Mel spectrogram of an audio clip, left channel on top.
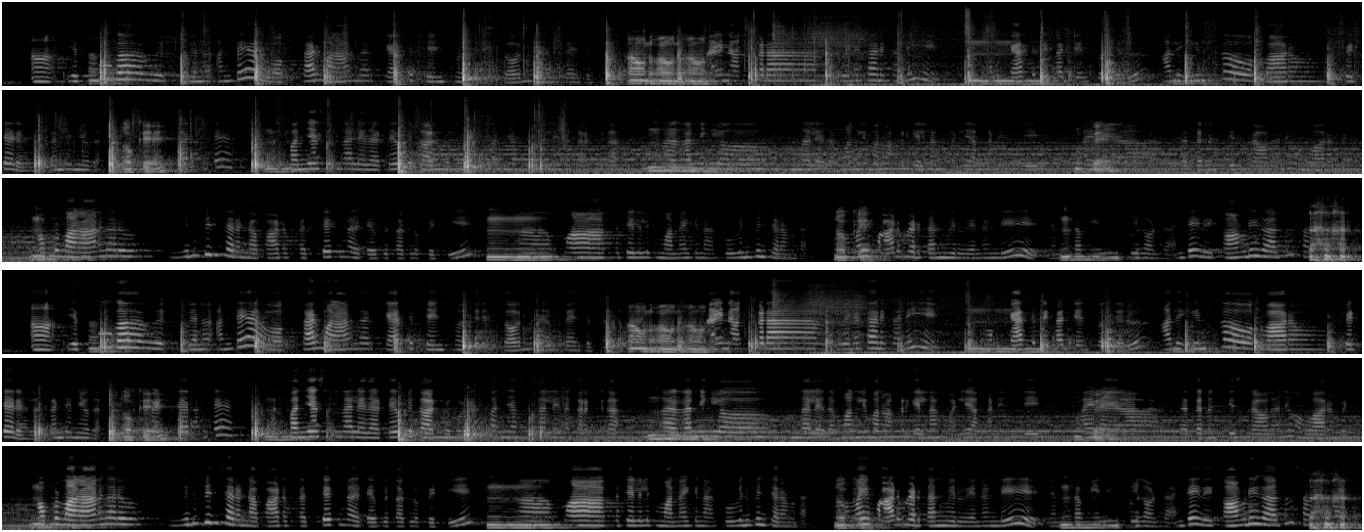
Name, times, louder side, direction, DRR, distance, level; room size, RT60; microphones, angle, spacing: voice 1, 0.3-6.4 7.0-9.4 9.8-15.9 16.3-19.8 20.2-24.0 24.4-27.0 27.5-28.6 28.9-31.9 32.4-35.1 35.6-40.6, right 5 dB, 30° right, 13 dB, 1.0 m, -39 dB
sound 1, 0.5-0.6 1.0-1.4 1.7-2.1 2.4-2.9 3.2-3.5 3.9-5.7 6.0-7.1 7.4-8.5 8.9-9.2 9.6-10.0 10.4-11.3 11.8-12.2 12.5-13.6 13.9-16.4 16.8-17.9 18.2-19.3, left 3 dB, 45° left, 1.1 m, -33 dB
voice 2, 6.2-7.1 9.6-10.5 11.7-12.1 14.8-15.3 16.2-16.5 20.1-21.0 24.3-24.8 27.5-27.8 32.0-32.8 35.5-35.9 37.8-38.2 40.3-40.6, left 1 dB, 20° left, 6 dB, 1.9 m, -35 dB
Car / Engine starting / Idling, 7.7-13.5, right 1 dB, 5° right, 6.8 m, -50 dB
sound 2, 17.7-27.8, left 1 dB, 90° left, 3.1 m, -43 dB
22.0 x 21.0 x 8.9 m, 0.75 s
head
